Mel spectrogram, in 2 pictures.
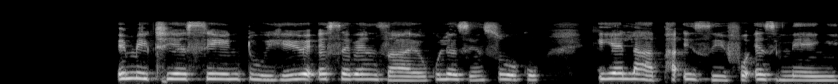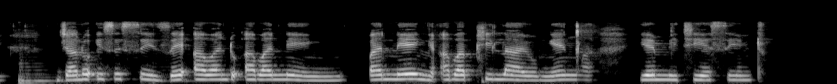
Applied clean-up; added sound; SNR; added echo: neural mask model DeepFilterNet 3.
